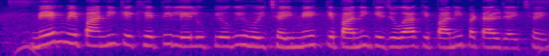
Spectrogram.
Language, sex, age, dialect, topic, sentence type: Magahi, female, 31-35, Western, agriculture, statement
